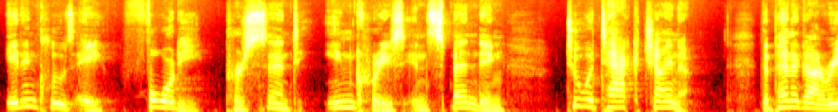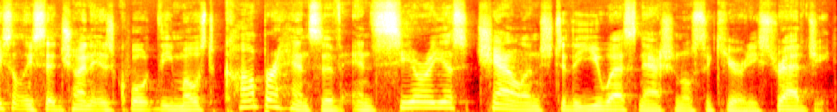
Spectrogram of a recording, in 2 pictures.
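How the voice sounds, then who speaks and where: A man's voice: medium pitch, big pitch swings, moderate pace, darkish tone. A man hosting opinionated political commentary, speaking in a conspiratorial, distrustful way with sarcastic, mocking asides. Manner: conspiratorial, alarmed distrust of officials and media. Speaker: host of a political commentary show. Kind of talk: opinionated news commentary to camera.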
